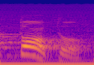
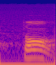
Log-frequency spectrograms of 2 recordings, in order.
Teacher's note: Observe que eu não pronuncio o n ele tem a função única de fazer um som do o sair pela força nasal ele não tem pronúncia então fica Tom nesse caso eu transformei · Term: dígrafos vocálicos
